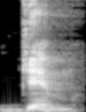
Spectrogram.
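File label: "yarn", Romanian; gcompris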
